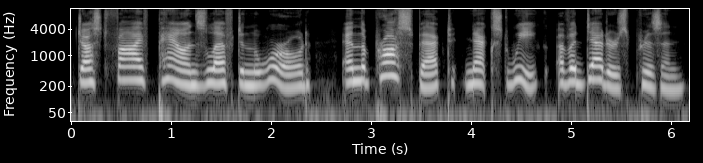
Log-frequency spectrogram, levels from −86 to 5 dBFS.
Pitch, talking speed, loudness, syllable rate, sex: 235 Hz, 145 wpm, -17 LUFS, 3.5 syllables/s, female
